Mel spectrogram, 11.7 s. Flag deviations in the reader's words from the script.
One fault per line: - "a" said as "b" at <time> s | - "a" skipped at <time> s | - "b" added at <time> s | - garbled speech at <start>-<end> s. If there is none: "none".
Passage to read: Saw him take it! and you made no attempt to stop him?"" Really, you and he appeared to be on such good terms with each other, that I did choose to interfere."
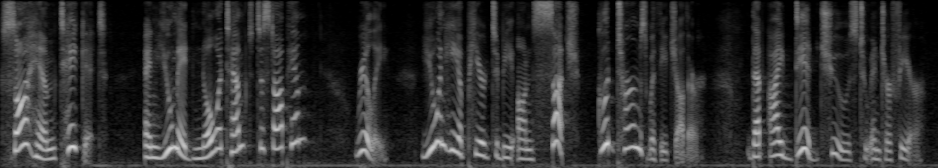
none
